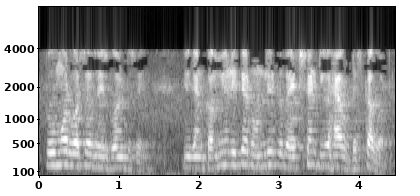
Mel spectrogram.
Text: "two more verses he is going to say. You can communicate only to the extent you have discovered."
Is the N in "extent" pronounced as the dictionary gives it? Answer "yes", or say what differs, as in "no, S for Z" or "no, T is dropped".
yes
